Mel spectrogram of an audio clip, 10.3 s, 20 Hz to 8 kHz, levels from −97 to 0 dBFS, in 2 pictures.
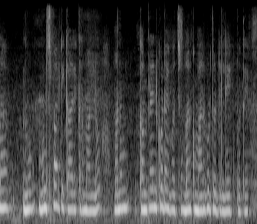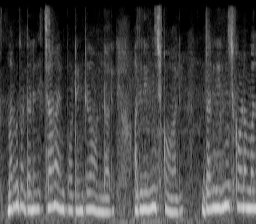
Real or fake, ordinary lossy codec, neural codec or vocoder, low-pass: fake; AAC, 32 kbps; codec, 44.1 kHz, 7.8 kbps, DAC; 7.2 kHz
